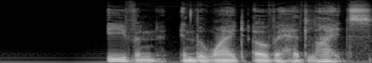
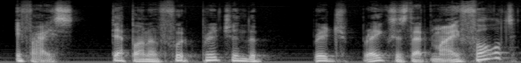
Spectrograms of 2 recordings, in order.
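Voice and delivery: lightly voiced defensive man, a bit higher; defensive Greg; 5 semitones higher than usual. A narrator's reading. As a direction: plead innocence in a raised pitch.

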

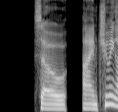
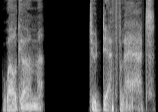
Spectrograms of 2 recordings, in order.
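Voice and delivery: ominous host voice; 7 semitones lower, much slower than usual. Pretend. Host greeting at smoky door.

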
